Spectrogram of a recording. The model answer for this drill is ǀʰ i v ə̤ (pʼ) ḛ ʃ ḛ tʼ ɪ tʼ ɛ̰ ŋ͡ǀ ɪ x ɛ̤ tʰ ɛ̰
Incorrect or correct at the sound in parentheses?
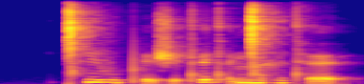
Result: correct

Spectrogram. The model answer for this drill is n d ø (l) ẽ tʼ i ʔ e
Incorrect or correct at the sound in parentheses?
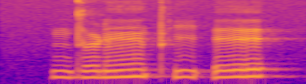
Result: incorrect: ɽ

